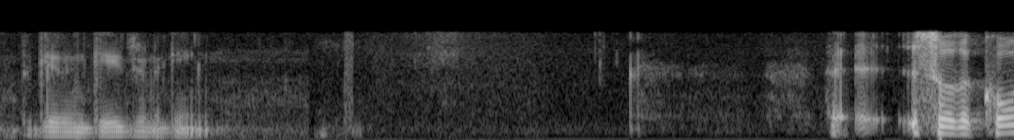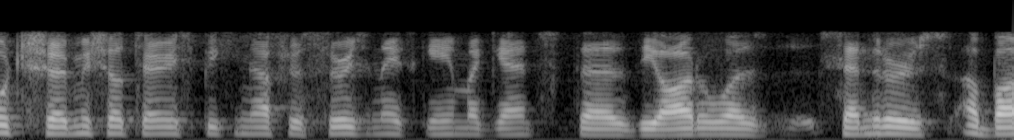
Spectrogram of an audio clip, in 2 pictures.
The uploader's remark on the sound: We take your phone calls.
